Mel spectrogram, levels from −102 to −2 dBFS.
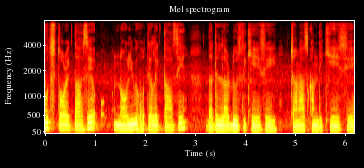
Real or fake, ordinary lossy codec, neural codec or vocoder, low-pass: real; none; none; 7.2 kHz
